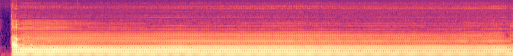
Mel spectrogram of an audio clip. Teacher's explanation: Ketika mengucapkan mim maka aliran udara tertahan di bibir. Em. sehingga suara bergetar di aqsala khaisyum. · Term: huruf ghunah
